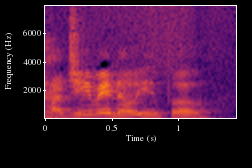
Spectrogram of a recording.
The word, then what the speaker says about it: Hajime no Ippo: But it's a Japanese anime called, and this is in Japanese, so, you know, not a native speaker at all, but we're pretty sure it's pronounced Hajime no Ippo.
